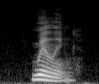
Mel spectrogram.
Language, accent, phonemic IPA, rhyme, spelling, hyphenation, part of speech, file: English, US, /ˈwɪlɪŋ/, -ɪlɪŋ, willing, will‧ing, adjective / noun / verb, En-us-willing.ogg
- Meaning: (adjective) Ready to do something, particularly something that requires change or effort; not objecting; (noun) The execution of a will; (verb) present participle and gerund of will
